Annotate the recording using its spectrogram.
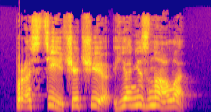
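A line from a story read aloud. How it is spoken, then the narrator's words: Sobbing. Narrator (Russian): зарыдала она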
